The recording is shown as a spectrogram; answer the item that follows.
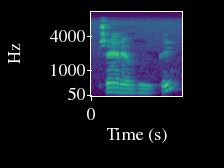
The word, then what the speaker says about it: черевики: на склади черговий черговий черевики ще превихи четвер вже вверх чайка чайка буква йот завжди залишається в попереднім складом поставимо наголос спонукаємо слово черговий друге слово черевики наголос на третій склад четвер наголос на е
